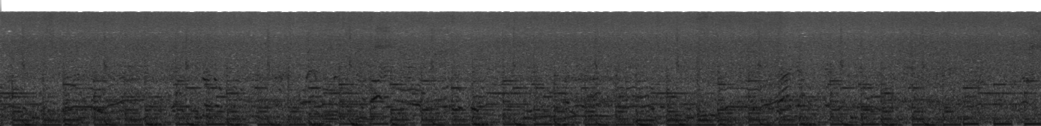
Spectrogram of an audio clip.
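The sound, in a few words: Erawan Falls waterfall, second level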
